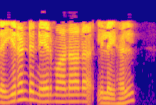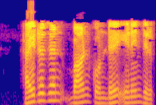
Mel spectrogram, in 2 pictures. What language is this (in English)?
Tamil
